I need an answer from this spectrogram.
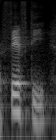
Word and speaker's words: fifty: it's 50 pounds five zero fifty pounds the registration fee is fifty pounds fifteen there's a long e sound there fifteen and this is fifty fifty there's a d sound there fifty so 2050 okay i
